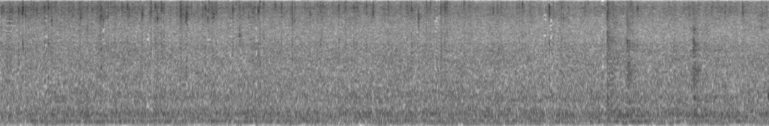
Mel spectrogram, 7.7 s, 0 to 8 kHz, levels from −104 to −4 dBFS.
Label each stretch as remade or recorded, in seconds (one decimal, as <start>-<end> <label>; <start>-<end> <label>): 0.0-7.7 recorded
